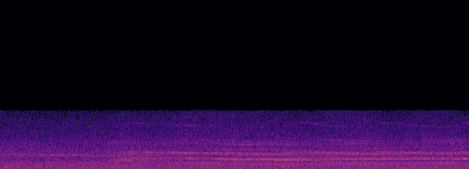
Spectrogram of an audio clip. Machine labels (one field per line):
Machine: fan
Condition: normal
